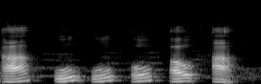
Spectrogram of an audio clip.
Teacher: जिन स्वरों के उच्चारण में जीभ का पश्च भाग, पीछे का भाग काम करता है उसे पश्च स्वर कहते हैं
